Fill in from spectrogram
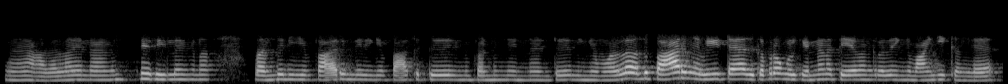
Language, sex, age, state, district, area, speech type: Tamil, female, 18-30, Tamil Nadu, Pudukkottai, rural, conversation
